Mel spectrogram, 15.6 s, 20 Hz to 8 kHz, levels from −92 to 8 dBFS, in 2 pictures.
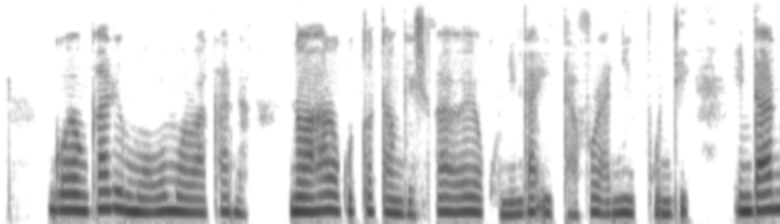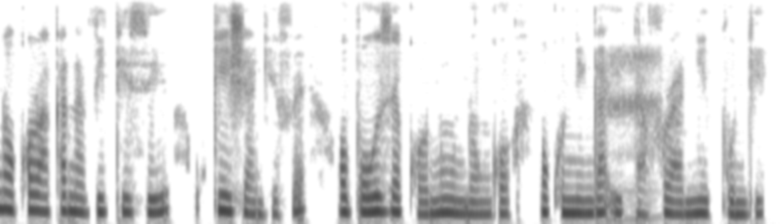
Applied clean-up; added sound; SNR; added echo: none; Wood; 19 dB; none.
